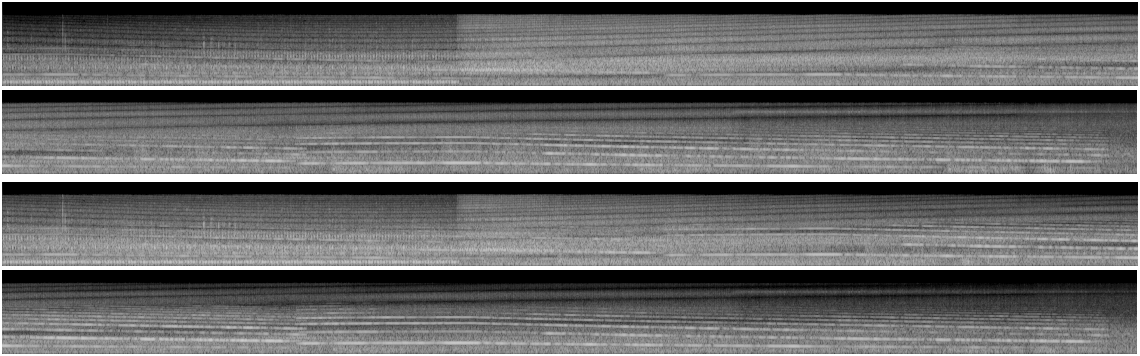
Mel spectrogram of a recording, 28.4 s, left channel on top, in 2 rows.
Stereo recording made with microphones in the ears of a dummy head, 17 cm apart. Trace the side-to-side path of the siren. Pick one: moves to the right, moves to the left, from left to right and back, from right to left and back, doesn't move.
moves to the left.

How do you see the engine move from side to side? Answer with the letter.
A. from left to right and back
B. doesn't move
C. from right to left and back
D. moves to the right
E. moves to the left
E.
